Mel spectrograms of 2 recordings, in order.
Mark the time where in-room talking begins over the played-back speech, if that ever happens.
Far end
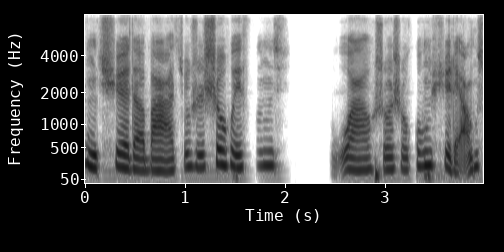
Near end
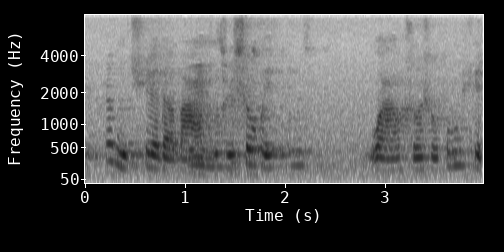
1.0 s

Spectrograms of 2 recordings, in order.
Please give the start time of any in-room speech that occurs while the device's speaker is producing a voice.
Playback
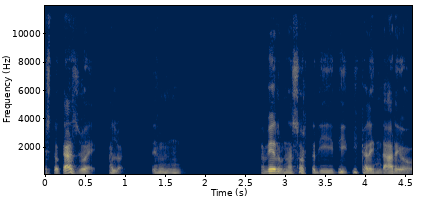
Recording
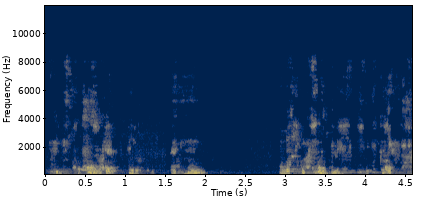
none

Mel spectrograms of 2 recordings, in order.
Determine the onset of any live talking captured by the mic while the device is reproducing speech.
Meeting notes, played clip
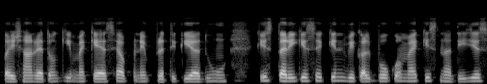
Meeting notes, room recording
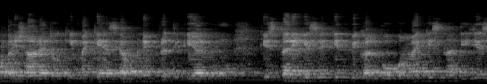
none

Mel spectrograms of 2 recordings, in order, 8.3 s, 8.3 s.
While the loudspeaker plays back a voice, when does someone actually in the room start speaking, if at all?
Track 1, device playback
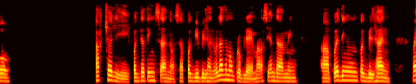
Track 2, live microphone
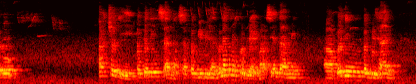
none

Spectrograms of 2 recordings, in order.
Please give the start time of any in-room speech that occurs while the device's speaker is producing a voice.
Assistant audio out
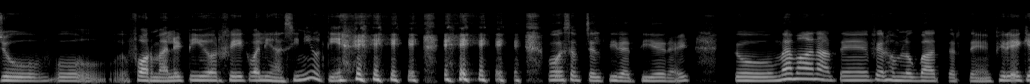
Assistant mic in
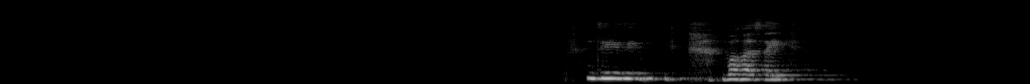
5.7 s

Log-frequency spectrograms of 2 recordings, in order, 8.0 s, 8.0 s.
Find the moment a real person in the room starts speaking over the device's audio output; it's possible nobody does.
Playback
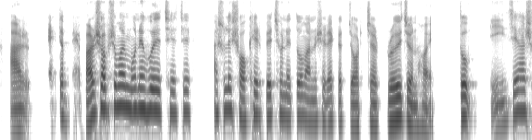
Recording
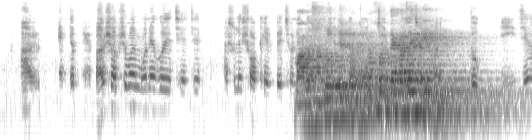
4.5 s

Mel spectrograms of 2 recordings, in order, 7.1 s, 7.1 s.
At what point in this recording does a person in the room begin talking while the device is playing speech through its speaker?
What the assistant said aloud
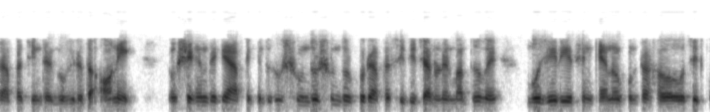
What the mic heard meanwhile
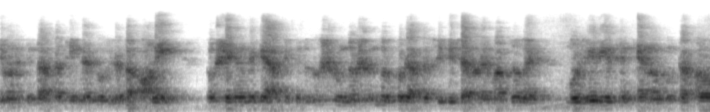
none

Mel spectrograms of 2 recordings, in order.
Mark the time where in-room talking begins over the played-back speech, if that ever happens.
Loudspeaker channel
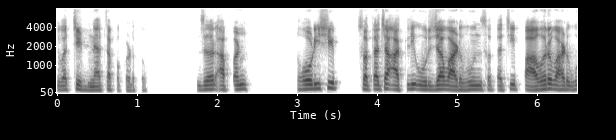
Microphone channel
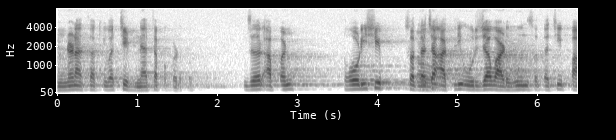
4.5 s

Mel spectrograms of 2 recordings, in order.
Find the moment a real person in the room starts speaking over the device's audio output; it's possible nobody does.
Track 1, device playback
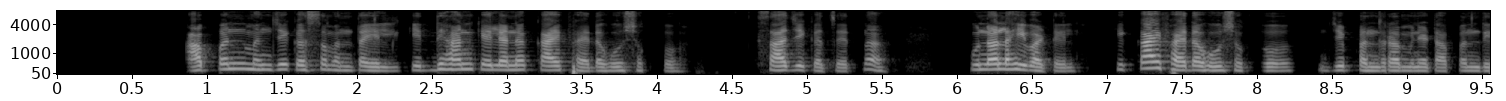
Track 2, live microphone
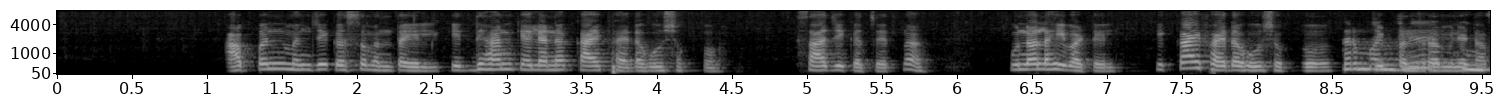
8.6 s

